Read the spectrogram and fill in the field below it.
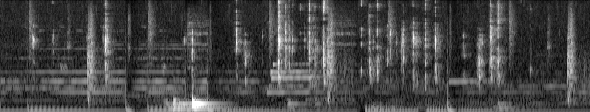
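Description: A password is typed on a computer keyboard: soft, fairly quiet key clicks come in uneven bursts over a low steady hum, with no talking.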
